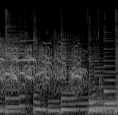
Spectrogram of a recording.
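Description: A flurry of bird calls and chirps, quick and wavering, that dies down near the end, over soft background music of steady held notes.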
